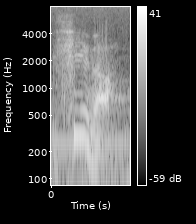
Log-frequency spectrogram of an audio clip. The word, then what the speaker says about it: Kina: do you say China in in in Norwegian Kina Kina okay and uh for this one I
